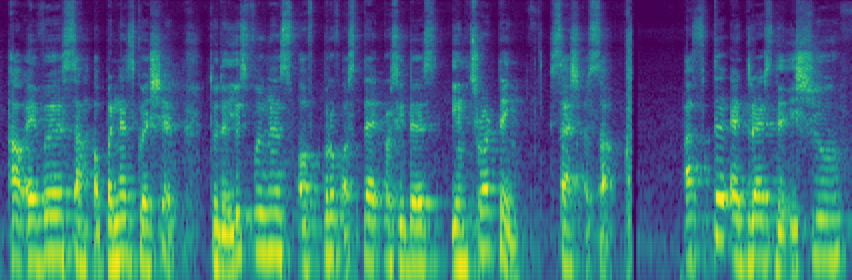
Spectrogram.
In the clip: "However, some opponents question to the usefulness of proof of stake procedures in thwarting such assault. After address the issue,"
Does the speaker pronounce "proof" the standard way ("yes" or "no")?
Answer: yes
